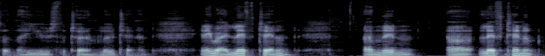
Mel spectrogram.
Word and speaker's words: lieutenant: a sub-lieutenant, and then when I say lieutenant, it's actually lieutenant.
